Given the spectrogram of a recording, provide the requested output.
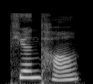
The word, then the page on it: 天堂: tiān táng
